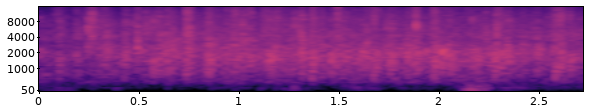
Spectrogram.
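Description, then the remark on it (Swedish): Steady applause from an audience, a dense crackle of many hands clapping at an even level for a few seconds, with no voices standing out. “Applåd till döden.”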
